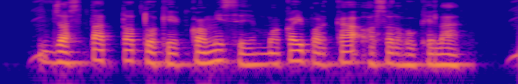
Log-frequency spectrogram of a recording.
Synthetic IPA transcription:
d͡zʌst̪at̪ʌt̪okekʌmisemʌkʌjpʌɽkaʔʌsʌɾɦokʰela

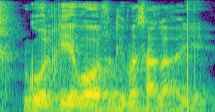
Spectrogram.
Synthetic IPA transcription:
ɡoːlkieʋoɔːɾsʊd̪ʱimɐsaːlaɦɛeː

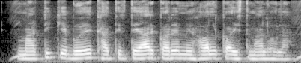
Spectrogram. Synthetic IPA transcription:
maʈikebojekʰat̪iɾt̪əjaɾkəɾemeɦʌlkɔist̪emalɦola

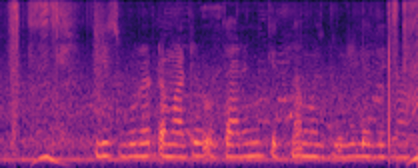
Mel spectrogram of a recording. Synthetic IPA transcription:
bɪsbʊɾaʈɐmaːʈəɾʊt̪aːɾemẽkɪt̪namɐd͡ʒd̪uːɾilɐɡeːna

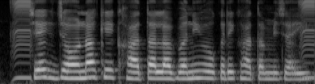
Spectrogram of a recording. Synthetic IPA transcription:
t͡ʃekd͡ʒɔːnakekʰaːt̪alabənioːkəɾikʰaːt̪amẽd͡ʒaːi

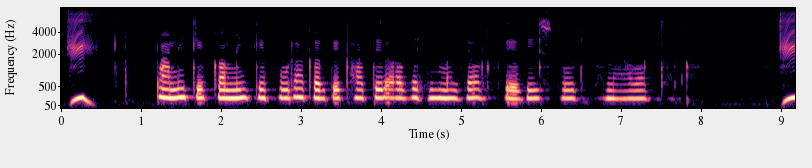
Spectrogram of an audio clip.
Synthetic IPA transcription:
paːnikekəmikepuːɾakəɾkekʰat̪ɪɾəbɦiməd͡ʒəlkebʱisɾod̪ʱbənawəlt͡ʃəla

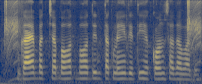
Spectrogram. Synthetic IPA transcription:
ɡaːebətːʃabɐɦʊt̪̚bɐɦʊt̪̚d̪ɪnt̪ɐknɐɦĩd̪eːt̪iɦɛkɔːnsad̪ɐʋaːd̪eː

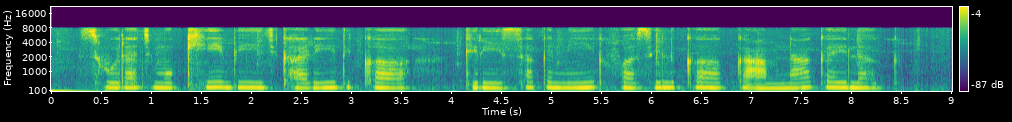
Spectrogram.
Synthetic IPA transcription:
suɾəd͡ʒmukʰjibid͡ʒkʰəɾid̪kə | ɡ̥ɾisəknikpʰəsilkəkamnakəjlək

